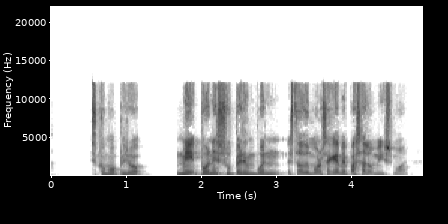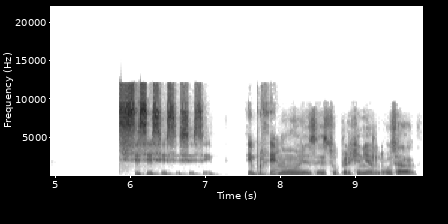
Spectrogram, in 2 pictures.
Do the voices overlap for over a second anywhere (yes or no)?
no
